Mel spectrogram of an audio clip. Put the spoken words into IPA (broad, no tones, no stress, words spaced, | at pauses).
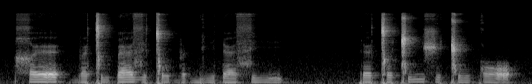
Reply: χɛ | bæǀiɓæ zɪǀʊ bɛɡ͡bi ɗæsi | ɾɛǀəǁi ʃɪǁu ɡɔ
